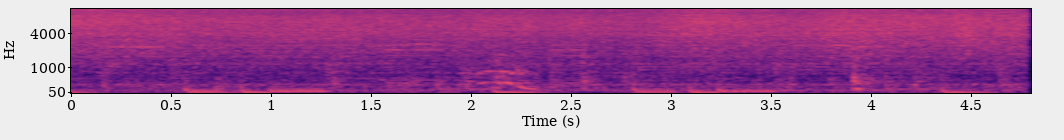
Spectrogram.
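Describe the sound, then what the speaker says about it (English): Canned minced garlic fries in a pan for a lobster and shrimp Alfredo, giving a steady close sizzle with occasional stirring scrapes and clinks. "we're gonna just wait for the garlic to get golden brown"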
